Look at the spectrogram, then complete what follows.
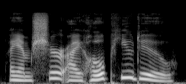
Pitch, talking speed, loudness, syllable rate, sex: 205 Hz, 225 wpm, -15 LUFS, 4.4 syllables/s, female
